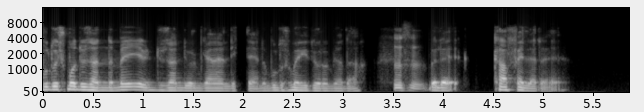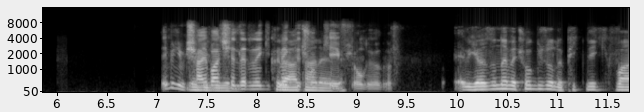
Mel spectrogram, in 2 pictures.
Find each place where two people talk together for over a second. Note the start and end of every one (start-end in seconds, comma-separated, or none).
7.3-8.9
